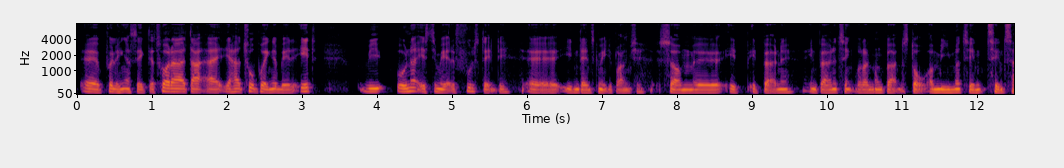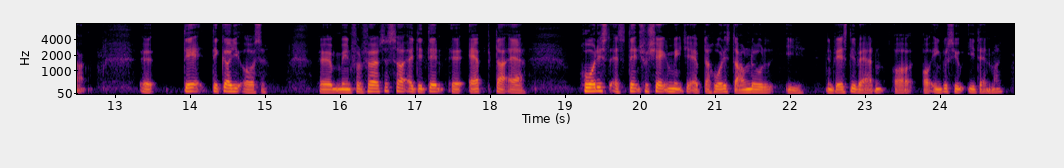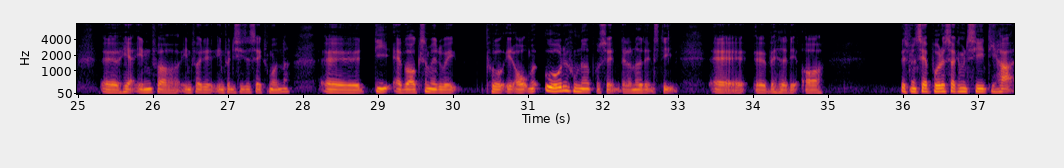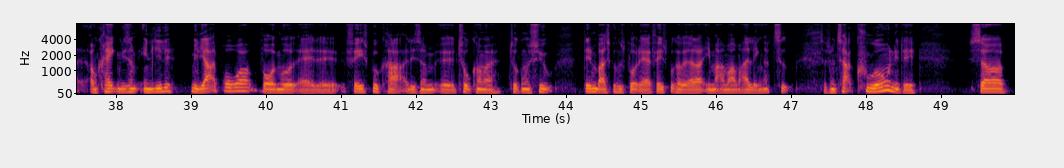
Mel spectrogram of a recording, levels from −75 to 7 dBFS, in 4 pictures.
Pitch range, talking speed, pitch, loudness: 105-125 Hz, 205 wpm, 115 Hz, -24 LUFS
